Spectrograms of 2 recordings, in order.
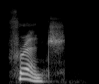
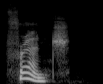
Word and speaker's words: French: French. French. – Faites bien attention à la prononciation du R américain dans ce mot. Dites encore une fois le français. – French.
